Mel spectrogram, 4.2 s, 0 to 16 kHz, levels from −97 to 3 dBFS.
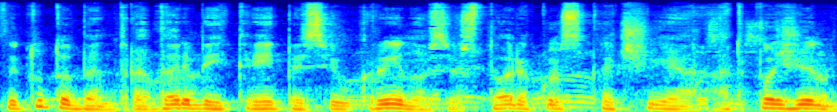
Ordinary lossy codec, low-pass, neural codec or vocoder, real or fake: AAC, 64 kbps; 14.4 kHz; codec, 44.1 kHz, 7.8 kbps, Pupu-Codec; fake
